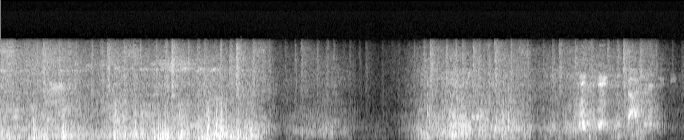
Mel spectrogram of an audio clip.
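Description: Suburban electric multiple-unit (EMU) train moving out along the platform, a steady rumble with rattling. The sound drops away almost to silence for about two seconds in the middle, then returns, with a few short pitched calls near the end.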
